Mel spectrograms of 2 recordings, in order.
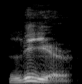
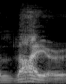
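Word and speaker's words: lyre: mythological story about Nero playing the Lear and not the liar as these foreigners would uh pronounce it um and and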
